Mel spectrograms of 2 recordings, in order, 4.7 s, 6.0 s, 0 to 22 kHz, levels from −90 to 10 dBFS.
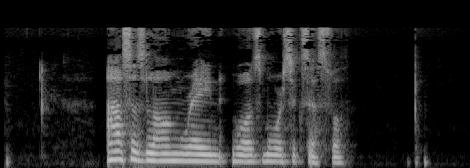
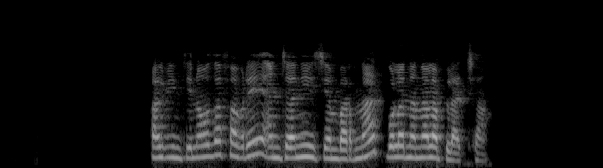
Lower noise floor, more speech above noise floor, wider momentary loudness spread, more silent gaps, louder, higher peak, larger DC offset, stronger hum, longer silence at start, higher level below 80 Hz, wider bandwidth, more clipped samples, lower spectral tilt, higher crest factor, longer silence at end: second, -73 dBFS vs under -90 dBFS; second, 54 dB vs over 59 dB; first, 24 LU vs 8 LU; neither; first, -19 LUFS vs -32 LUFS; first, -2 dBFS vs -16 dBFS; neither; neither; second, 1.05 s vs 1.5 s; first, -56 dBFS vs -80 dBFS; first, 12 kHz vs 6.4 kHz; neither; about the same, -4.5 dB/octave vs -5 dB/octave; about the same, 20 dB vs 18 dB; second, 0.55 s vs 1.2 s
